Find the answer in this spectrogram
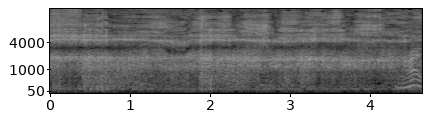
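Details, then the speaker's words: Four-year-old boy, pediatric SMART Hall crown procedure, rinsing tooth after plain pumice cleaning before stainless steel crown fitting: continuous hissing dental air-water spray with watery spatter and faint suction. "Yeah. Okay, we're going to rinse it."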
